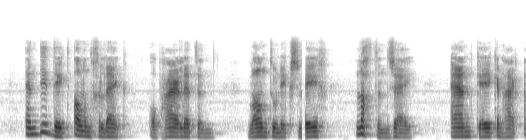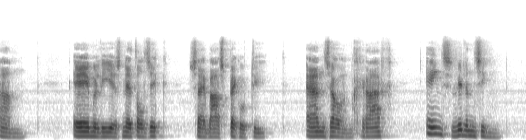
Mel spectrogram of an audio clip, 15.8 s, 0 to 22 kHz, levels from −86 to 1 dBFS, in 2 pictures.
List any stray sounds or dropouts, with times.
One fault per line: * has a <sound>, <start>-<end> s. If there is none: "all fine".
* has a dropout, 4.5-4.6 s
